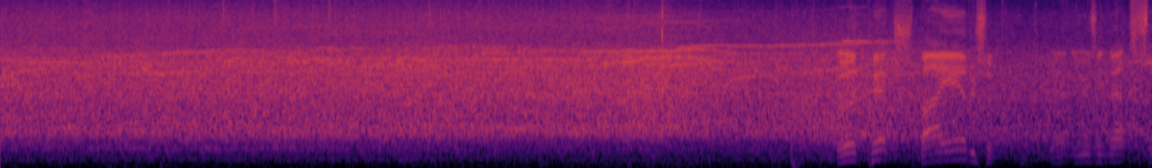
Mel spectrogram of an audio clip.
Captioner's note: applause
